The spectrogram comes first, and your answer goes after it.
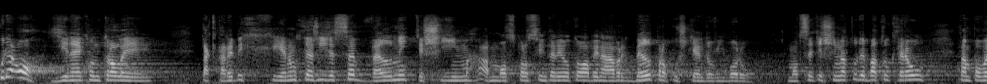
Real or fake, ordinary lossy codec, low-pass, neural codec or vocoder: real; AAC, 32 kbps; 10.8 kHz; none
